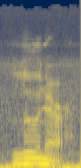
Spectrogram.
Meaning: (adjective) 1. Of, pertaining to, or resembling the Moon (that is, Luna, the Earth's moon) 2. Shaped like a crescent moon; lunate 3. Extremely high
- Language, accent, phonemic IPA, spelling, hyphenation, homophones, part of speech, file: English, General American, /ˈlunɚ/, lunar, lun‧ar, looner, adjective / noun, En-us-lunar.ogg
